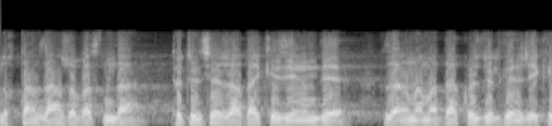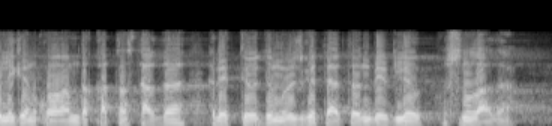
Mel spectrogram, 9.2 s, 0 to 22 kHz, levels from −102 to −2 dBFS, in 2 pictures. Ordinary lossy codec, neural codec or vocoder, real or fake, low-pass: none; none; real; none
